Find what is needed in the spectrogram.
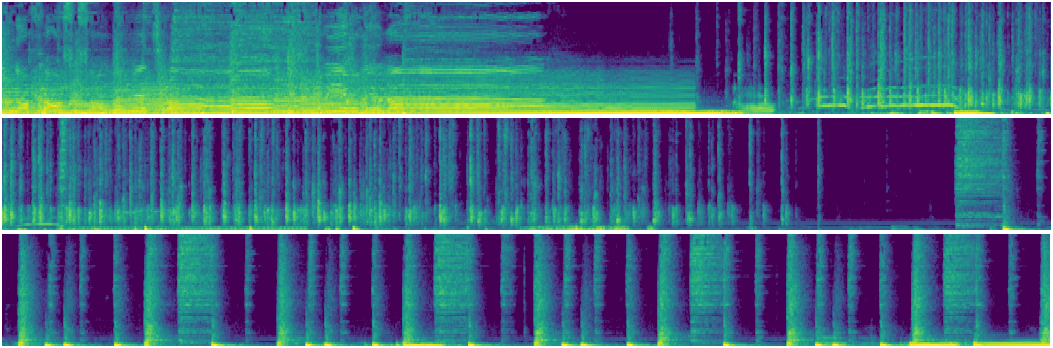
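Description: Live pop-rock band playing on stage: electric guitars, bass and drums play loudly, then drop away about seven seconds in to a quieter, sparser passage. Near the last third the drums come back in with sharp, uneven hits over bass notes.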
